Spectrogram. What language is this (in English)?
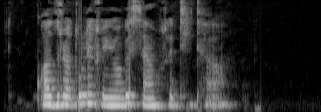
Georgian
